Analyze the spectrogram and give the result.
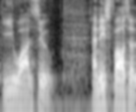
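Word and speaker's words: Iguazu: e in the J like a w I guess and you put the accent on the last part ii wazoo and these Falls are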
